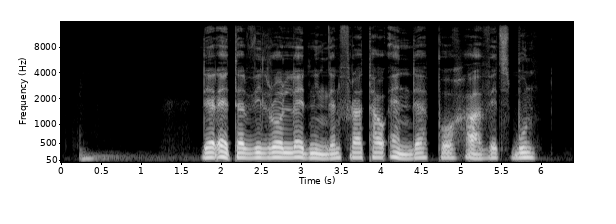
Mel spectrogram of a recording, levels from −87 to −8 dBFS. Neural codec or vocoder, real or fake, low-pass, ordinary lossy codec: none; real; 14.4 kHz; none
